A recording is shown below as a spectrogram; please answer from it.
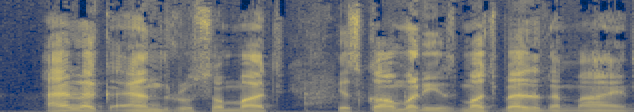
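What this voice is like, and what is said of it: Put-on Spanish accent, sounding Mexican. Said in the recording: “Do Spanish ... That's really good ... That's a little closer to Mexican than Spanish ... But it's good”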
